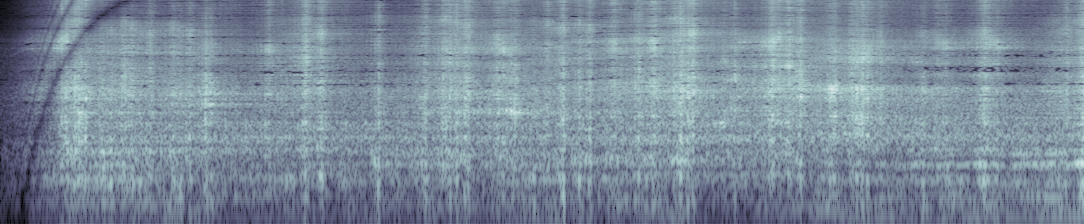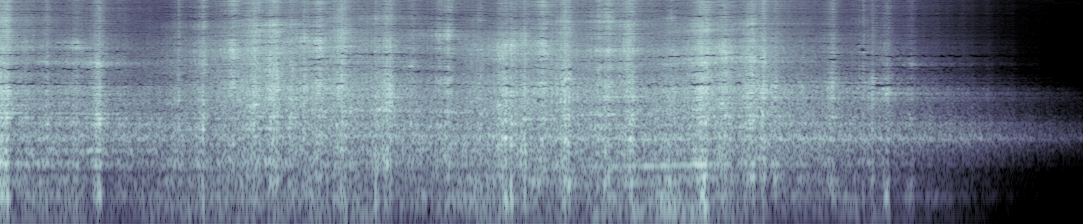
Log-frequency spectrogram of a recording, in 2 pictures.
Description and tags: I was testing some VSTis and VSTs and recorded these samples. Some Audition magic added.
More and more reverberation and delay both forward and backward.
echoes, horror, noise, reverberation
